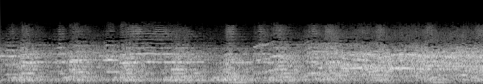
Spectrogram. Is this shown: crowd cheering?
yes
